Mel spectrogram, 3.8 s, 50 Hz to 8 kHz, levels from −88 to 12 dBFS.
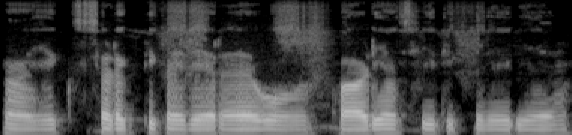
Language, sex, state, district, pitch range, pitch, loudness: Rajasthani, male, Rajasthan, Nagaur, 95-100 Hz, 95 Hz, -20 LUFS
